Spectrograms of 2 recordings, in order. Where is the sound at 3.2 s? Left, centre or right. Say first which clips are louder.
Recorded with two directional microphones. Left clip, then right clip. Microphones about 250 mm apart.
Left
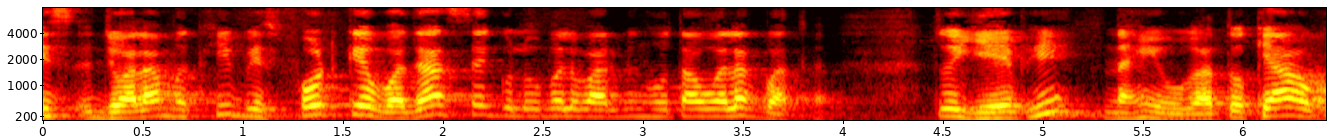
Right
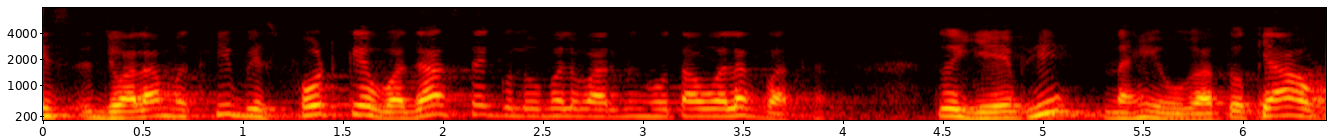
Left 14 dB; centre.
